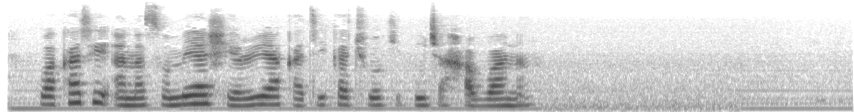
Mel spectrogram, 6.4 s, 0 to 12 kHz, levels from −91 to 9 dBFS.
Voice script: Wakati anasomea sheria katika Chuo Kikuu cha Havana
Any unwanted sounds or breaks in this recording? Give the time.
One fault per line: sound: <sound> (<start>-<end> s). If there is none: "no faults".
no faults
